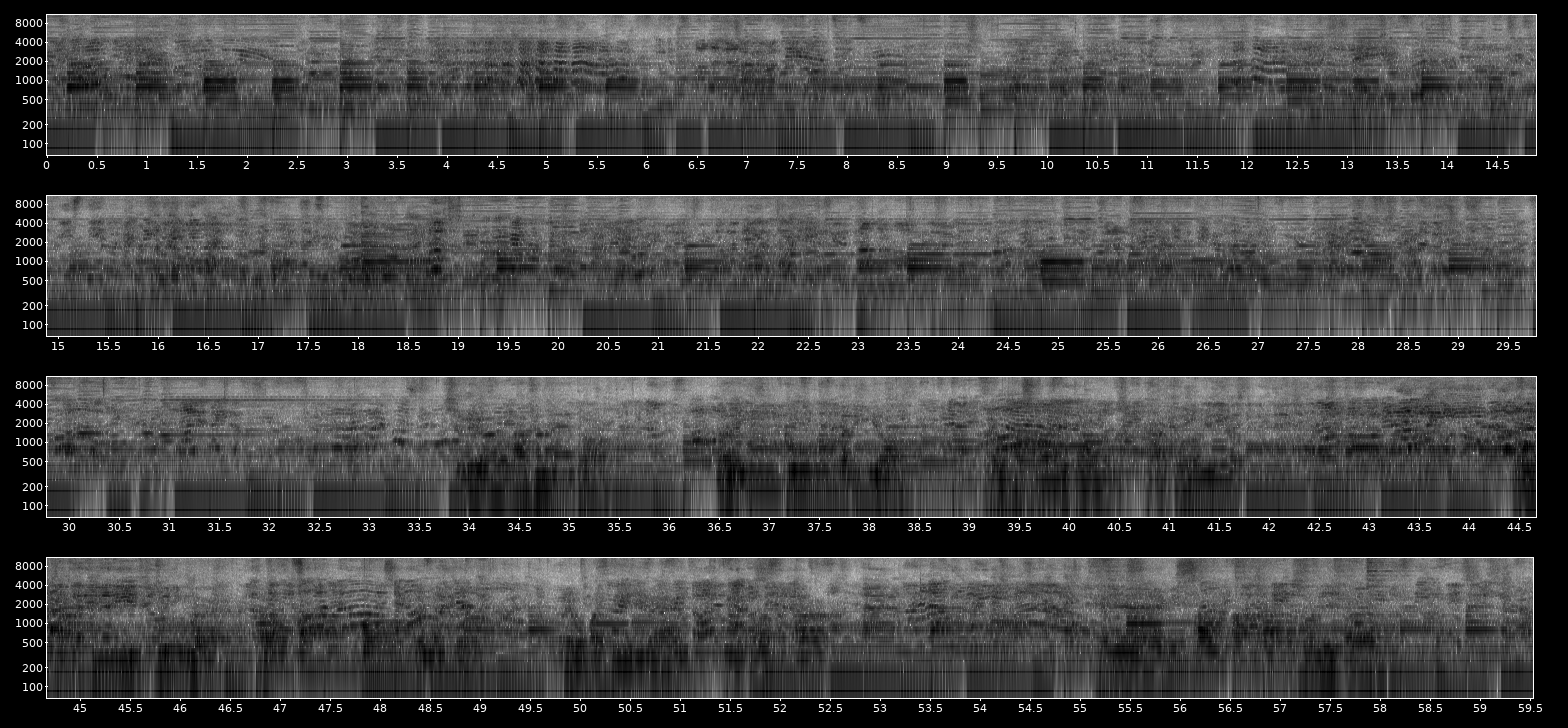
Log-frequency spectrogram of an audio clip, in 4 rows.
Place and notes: Via Maestra, Rorà TO, Italia - Stone Oven House August 29/30 2020 artistic event 1 of 3
Music and contemporary arts at Stone Oven House, Rorà, Italy; event 1 of 3
One little show. Two big artists: Alessandro Sciaraffa and Daniele Galliano. 29 August.
Set 1 of 3: Saturday, August 30th, h.9:00 p.m.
